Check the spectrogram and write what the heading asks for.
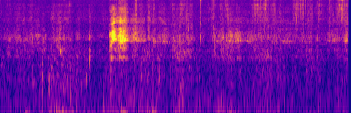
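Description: A horse's hooves thudding on turf as it is ridden across a grass field, heard from the rider's head-mounted camera, with a steady hiss behind them. A short, loud rush of noise comes about a second and a half in.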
